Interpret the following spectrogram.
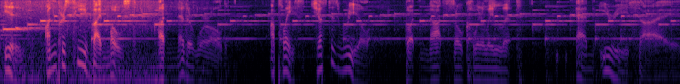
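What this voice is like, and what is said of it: Creepy, eerie narrator voice. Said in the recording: “who was that creepy voice?”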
